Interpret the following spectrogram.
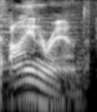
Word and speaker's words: Ayn Rand: a Rand IR Rands I'm told it's iron Rand H Rand became famous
